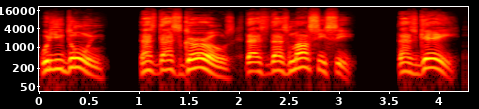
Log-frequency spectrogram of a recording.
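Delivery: imitating an old school Haitian dad scolding his son; lightly voiced strict Haitian father. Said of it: "Old school Haitian".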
